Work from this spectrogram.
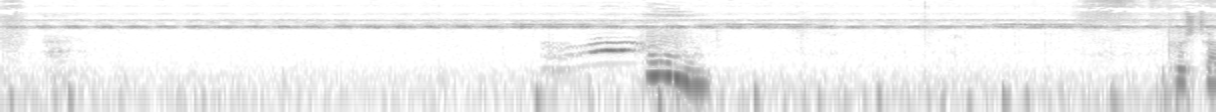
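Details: Late at night in a Shiga home, male rescue cat Satchan cries out after scratching at the glass door: one loud falling, wavering meow midway, then quiet with a steady cricket drone and a brief human voice.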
